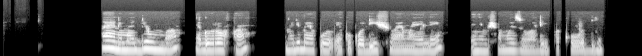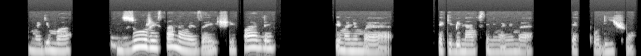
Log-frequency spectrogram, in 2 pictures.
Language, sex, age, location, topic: Swahili, female, 25-35, Nairobi, finance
